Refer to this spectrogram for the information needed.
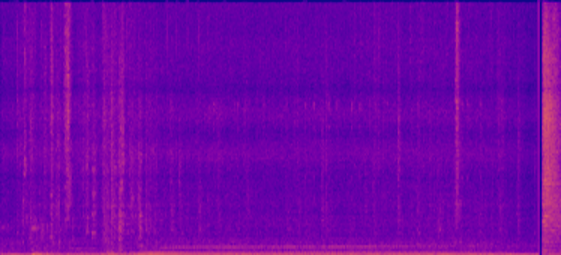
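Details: Toyota Avanza / Daihatsu Xenia cruising, heard from cabin: faint steady whine over road rumble rising slightly with speed; workshop confirmed failed alternator diodes.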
